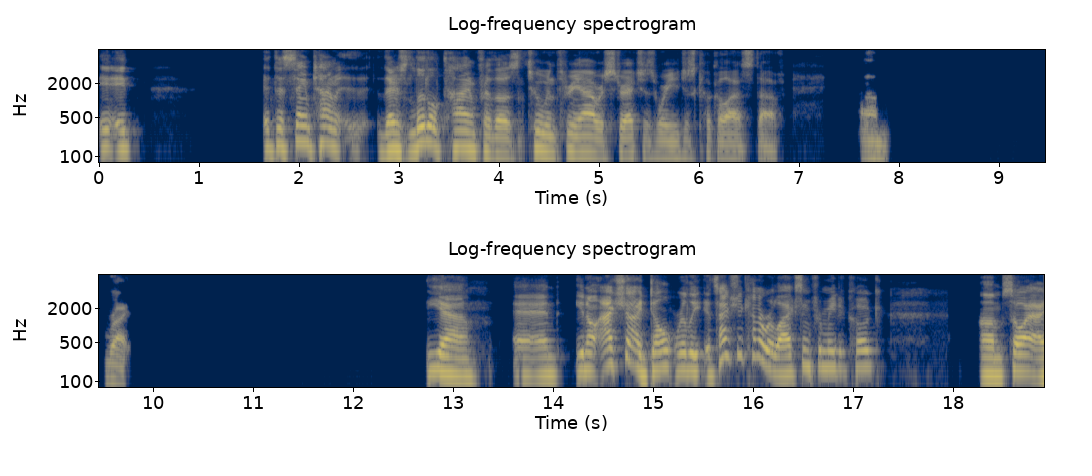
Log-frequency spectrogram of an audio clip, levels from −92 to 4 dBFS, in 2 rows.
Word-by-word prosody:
it 145 - -5
it 145 -1 -2 1.3
at 145 -2 -5
the 160 - -1
same 180 +4 +6
time, 170 -1 -2 0.4
there's 130 0 +2
little 170 +3 +3
time 145 0 -1
for 130 -3 -4
those 110 -2 0
two 140 -3 -3
and 120 -2 -5
three-hour 120 -4 0
stretches 105 -1 -3
where 95 -1 -6
you 90 -1 -8
just 90 -1 -8
cook 105 -1 -14
a - - -5
lot 85 -1 -1
of 80 - -9
stuff, - - -4 0.8
um 90 -4 -8 1.6
Right. - - -3 3.0
Yeah. 145 -5 +3 0.4
A - - -1
and, 135 +1 -1
you 160 +2 0
know, 160 - +3
actually, 200 0 +5
I - - +6
don't 165 +6 +1
really 160 0 +1
it's 135 -3 -1
actually 290 +1 0
kinda 290 -2 -1
relaxing 145 +3 +3
for 185 +1 -5
me 180 0 -2
to 170 - -9
cook, 185 +1 -3 1.0
um, 135 -1 +3
so 155 +4 +6
I 130 -4 +6
140 Hz, 145 wpm, -24 LUFS, 120-165 Hz, 3.0 s, same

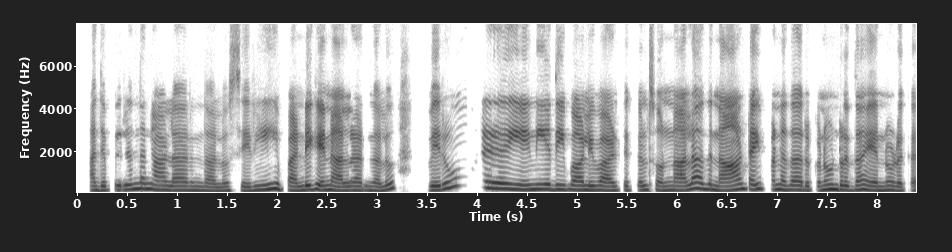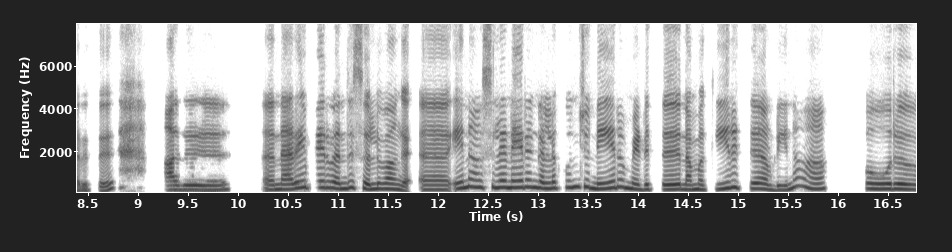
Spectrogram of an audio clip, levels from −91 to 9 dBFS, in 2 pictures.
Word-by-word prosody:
அது 190 0 -1
பிறந்தநாளா 215 -2 0
இருந்தாலும் 175 -2 -4
சரி, 185 +3 -2 0.3
பண்டிகை 200 +4 +4
நாளா 180 +1 +1
இருந்தாலும், 185 +7 -3 0.4
வெறும் 265 - +1
ஒரு 310 -6 -2 0.4
இனிய 230 +1 +3
தீபாவளி 205 -2 +2
வாழ்த்துக்கள் 190 +2 -2
சொன்னாலும், 190 +7 +1
அது 235 -2 0
நான் 220 +7 +3
டைப் 240 +2 +2
பண்ணதா 210 -2 +1
இருக்கணும்ன்றதுதான் 205 +1 +1
என்னோட 185 0 -1
கருத்து. 90 - -5 0.7
அது 210 0 -2 0.9
நெறைய 265 +7 +2
பேர் 310 -1 0
வந்து 260 +3 0
சொல்லுவாங்க. 245 -3 +1 0.2
அ - - -2 0.3
ஏன்னா 325 +4 +1 0.2
சில 310 0 +1
நேரங்கள்ல 310 -4 0
கொஞ்சம் 335 -3 0
நேரம் 290 +1 +1
எடுத்து, 225 0 -1 0.2
நமக்கு 220 +1 -3
இருக்கு 285 -4 -1
அப்டின்னா, 220 - -4 0.6
இப்போ 255 - -5 0.2
ஒரு 245 0 +3
220 Hz, 130 wpm, -20 LUFS, 190-255 Hz, 0.9 s, பண்டிகை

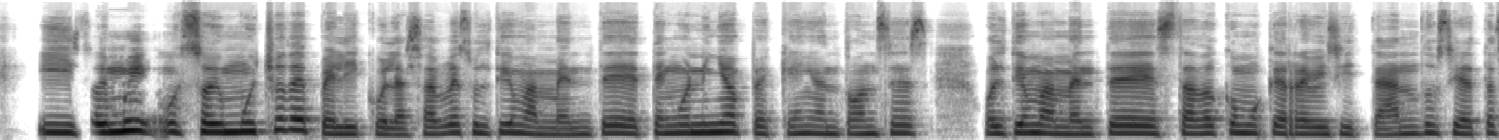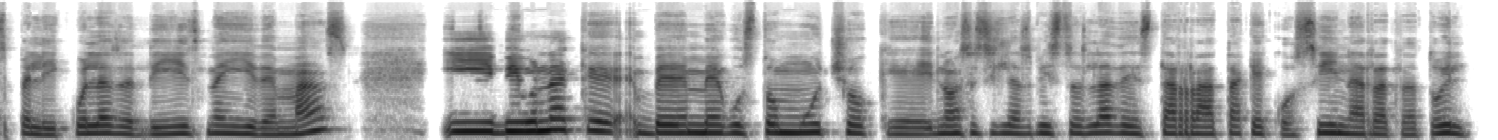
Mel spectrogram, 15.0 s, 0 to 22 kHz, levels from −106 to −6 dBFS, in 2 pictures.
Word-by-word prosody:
y 235 -2 +1
soy 240 - +4
muy 270 +1 +8
soy 245 +1 +5
mucho 255 +5 +5
de 305 -1 +3
películas, 185 - -2
¿sabes? 220 +5 -3
Últimamente 200 -2 -2
tengo 215 +3 -3
un 225 - +2
niño 240 +1 +3
pequeño, 200 0 -5
entonces, 200 +3 -4 0.2
últimamente 210 -1 0
he - - +2
estado 200 +1 -1
como 220 -2 -2
que 205 -2 -2
revisitando 190 +1 -3
ciertas 205 0 -4
películas 205 +3 -2
de 190 - -3
Disney 200 +3 -3
y 195 - 0
demás, 195 - -2 0.4
y 260 0 +5
vi 265 +2 +7
una 290 +3 +7
que 280 -4 -1
ve, 225 +1 +1
me 225 0 +2
gustó 220 +1 -2
mucho, 230 -2 -1
que 180 -1 -6
no 205 +1 -1
sé 215 - -5
si 215 0 -5
la 210 - -3
has 195 - -9
visto, 215 -1 -3
es 205 - -5
la 225 +1 -1
de 215 - -3
esta 200 +2 -2
rata 200 0 -3
que 200 -1 -6
cocina, 190 +4 -1
Ratatouille. 180 +3 -4
210 Hz, 195 wpm, -24 LUFS, 190-230 Hz, 0.4 s, muy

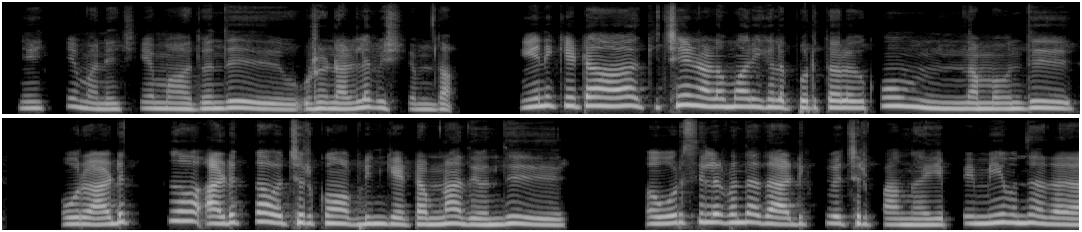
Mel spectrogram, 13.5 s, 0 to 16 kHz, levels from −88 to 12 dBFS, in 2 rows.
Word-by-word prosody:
நிச்சியமா, 210 +2 -6
நிச்சியமா 190 +2 -4
அது 180 +1 -4
வந்து 210 +3 +1 0.4
ஒரு 190 +2 +1
நல்ல 195 +5 +1
விஷயம்தான். 175 -2 -7 0.5
ஏன்னுக் 275 +1 +1
கேட்டா 285 0 +3 0.3
கிச்சன் 300 +5 +2
அலமாரிகளப் 250 -4 +1
பொறுத்த 220 +1 -2
அளவுக்கும் 265 +6 0 0.4
நம்ம 185 0 +2
வந்து 210 +3 0 0.7
ஒரு 215 - +1
அடுக்கா 270 +7 -2 0.2
அடுக்கா 255 +5 +1
வச்சிருக்கோம் 235 -1 +1
அப்டின்னு 215 +1 +1
கேட்டோம்னா 205 +2 +1
அது 200 - 0
வந்து 205 +4 +2 0.8
அ - - -1
ஒரு 250 +2 +1
சிலர் 270 -2 +1
வந்து 265 +1 +3
அத 230 - 0
அடுக்கி 205 +2 -8
வச்சிருப்பாங்க. 200 -4 -2 0.2
எப்பையுமே 230 +5 -1
வந்து 245 0 +2
அத 210 - -1
225 Hz, 145 wpm, -22 LUFS, 200-255 Hz, 0.8 s, கேட்டா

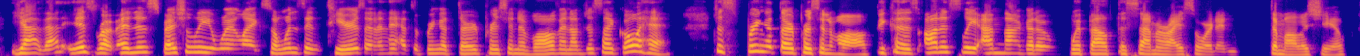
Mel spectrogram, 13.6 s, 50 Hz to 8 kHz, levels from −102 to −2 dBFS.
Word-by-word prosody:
Yeah, 225 0 +2
that 210 +6 0
is 260 +3 +4
rough, 230 -4 +4
and 245 +1 +4
especially 270 0 +2
when, 235 0 -1
like, 220 -2 -1
someone's 235 +2 -2
in 225 -3 +1
tears, 225 +2 +1
and 220 - -2
then 205 - -7
they 230 - -3
have 215 -1 -6
to - - -10
bring 215 +2 -5
a 205 - -1
3rd 195 0 -1
person 210 0 -4
involved, 195 +2 0
and 205 -1 -3
I'm 200 -1 -5
just 225 +1 -5
like, 235 -3 0
"Go 290 +4 +5
ahead. 205 - 0 0.5
Just 310 -5 -1
bring 310 -1 +3
a 285 - +3
3rd 240 -3 +6
person 235 -1 +3
involved, 165 -3 0
because, 230 -2 -1
honestly, 260 0 +3
I'm 225 +1 +1
not 220 -1 -2
gonna 200 -1 +2 0.2
whip 210 -1 -2
out 190 0 +2
the 190 - -4
samurai 170 -3 0
sword 160 -2 -5
and 155 0 -9 0.3
demolish 150 -6 -1
you." 150 0 -7
215 Hz, 205 wpm, -23 LUFS, 195-240 Hz, 0.5 s, 3rd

